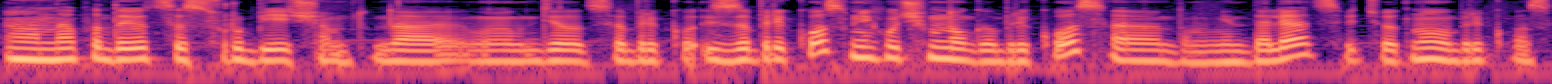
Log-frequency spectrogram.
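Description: A woman's very deep, low pitch at a very fast pace with hardly any pauses. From Russian Far East (Sakhalin). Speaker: food journalist and publisher. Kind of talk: casual chat. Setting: studio. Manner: animated.

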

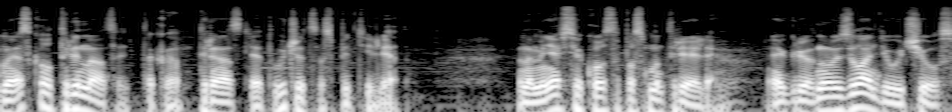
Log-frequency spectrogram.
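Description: A man talks at a fairly low pitch and a very fast pace, with ordinary pitch variation and long, frequent pauses, music in the background and a dry, close sound with no echo. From New Zealand (born in Russian Far East). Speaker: interview guest, expat returnee. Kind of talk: interview.

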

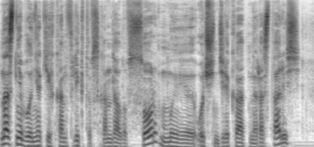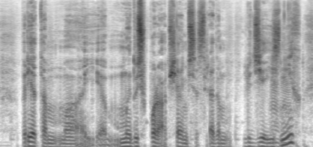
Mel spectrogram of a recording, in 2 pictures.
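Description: A man's plain, everyday voice, fairly low in pitch, at a moderate pace with ordinary pitch variation. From Russia, Saint Petersburg. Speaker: investor and entrepreneur. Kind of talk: radio interview.

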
